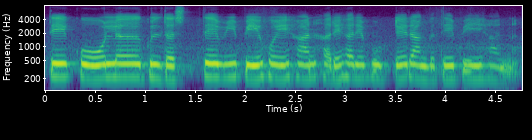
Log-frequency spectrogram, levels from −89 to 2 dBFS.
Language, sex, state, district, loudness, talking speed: Punjabi, female, Punjab, Kapurthala, -15 LUFS, 165 wpm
